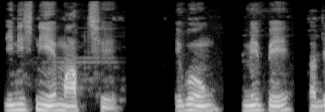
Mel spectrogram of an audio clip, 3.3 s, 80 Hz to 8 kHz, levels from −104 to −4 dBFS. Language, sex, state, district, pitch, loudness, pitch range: Bengali, male, West Bengal, Dakshin Dinajpur, 130 Hz, -28 LUFS, 125-145 Hz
